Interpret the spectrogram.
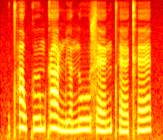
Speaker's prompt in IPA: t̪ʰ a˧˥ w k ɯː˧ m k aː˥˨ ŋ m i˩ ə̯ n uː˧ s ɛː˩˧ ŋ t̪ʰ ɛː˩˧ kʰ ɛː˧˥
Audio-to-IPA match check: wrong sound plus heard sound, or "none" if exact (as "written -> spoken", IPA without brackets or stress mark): a˧˥ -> a˥˨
